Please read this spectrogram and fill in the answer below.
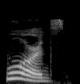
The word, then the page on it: wards: British English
